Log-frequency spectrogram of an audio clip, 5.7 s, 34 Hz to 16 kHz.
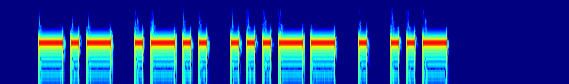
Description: Morse code, heard as a keyed tone, about 15 wpm, 700 Hz. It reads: KL3EU
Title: USA Call Signs - 5 Characters - Repeated 3x - 15wpm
